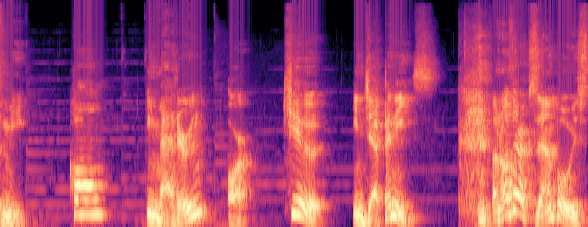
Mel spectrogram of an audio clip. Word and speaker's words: 宮: Kon in Mandarin or kyu in Japanese.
